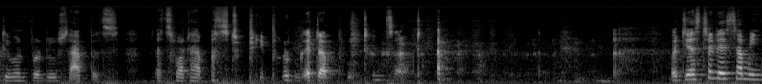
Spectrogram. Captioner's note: all laugh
